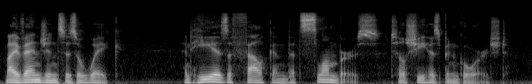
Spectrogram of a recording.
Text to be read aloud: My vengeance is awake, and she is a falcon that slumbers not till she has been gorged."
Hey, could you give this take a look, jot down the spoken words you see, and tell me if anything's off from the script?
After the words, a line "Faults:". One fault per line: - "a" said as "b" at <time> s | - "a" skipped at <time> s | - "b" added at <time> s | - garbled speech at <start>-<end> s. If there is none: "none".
My vengeance is awake, and he is a falcon that slumbers till she has been gorged."
Faults:
- "she" said as "he" at 1.9 s
- "not" skipped at 3.8 s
